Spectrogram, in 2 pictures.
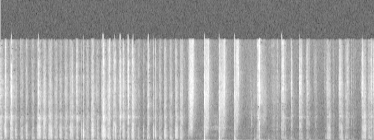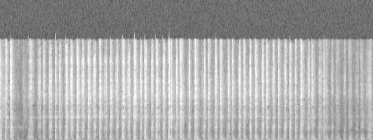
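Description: A small hand tool held in the fingers scratches a solid black leather lace-up work boot while the other hand steadies it. The result is a quiet, continuous run of dense, rapid scraping strokes with a low rumble beneath and a brighter rasp on top. Around the four-second mark, a few sharper, louder clicks stand out.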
